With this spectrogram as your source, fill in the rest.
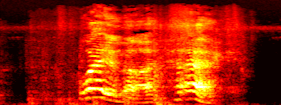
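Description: A man speaks casually up close.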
